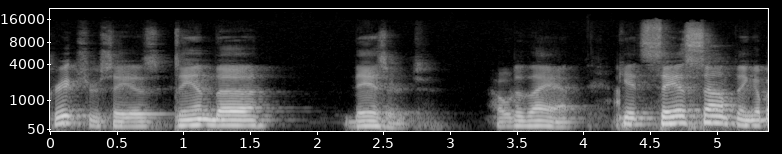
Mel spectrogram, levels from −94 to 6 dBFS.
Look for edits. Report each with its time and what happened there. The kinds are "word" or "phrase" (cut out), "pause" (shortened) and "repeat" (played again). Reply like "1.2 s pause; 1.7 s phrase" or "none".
0.9 s word; 3.5 s word; 4.3 s word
